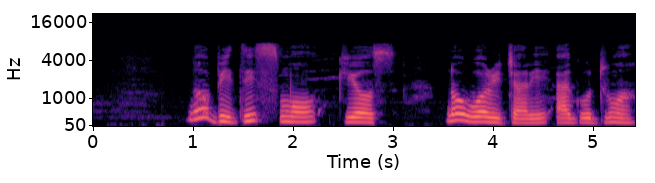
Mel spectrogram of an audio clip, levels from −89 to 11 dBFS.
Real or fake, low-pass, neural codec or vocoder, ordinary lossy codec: real; 7.2 kHz; none; none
